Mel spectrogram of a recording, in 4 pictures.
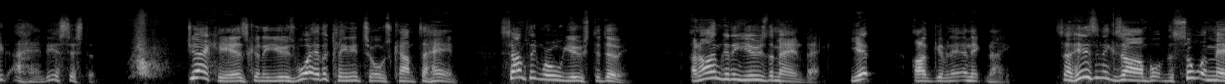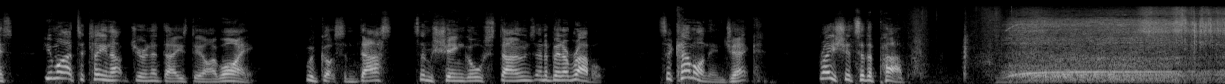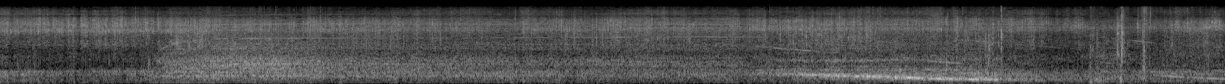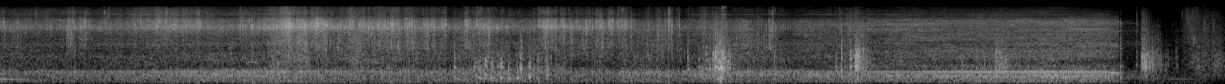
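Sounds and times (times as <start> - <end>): vacuum cleaner motor running: 22.2 - 48.4
falling whistle-like glides: 32.1 - 36.9
debris clicking in vacuum: 34.0 - 38.2, 39.2 - 45.5.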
